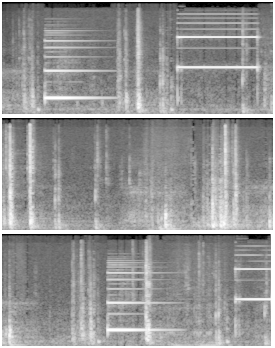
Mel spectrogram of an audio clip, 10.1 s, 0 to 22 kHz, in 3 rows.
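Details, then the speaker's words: Crash-damaged 6.0 W12 Bentley Continental GT, first start after a new radiator pack: repeated two-tone dash chimes about a second each among clicks, 'System fault workshop' shown, won't start or lock; a flat battery is suspected. "Backrest not locked. System fault workshop. It won't start? No. No, it just says system fault workshop. No."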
